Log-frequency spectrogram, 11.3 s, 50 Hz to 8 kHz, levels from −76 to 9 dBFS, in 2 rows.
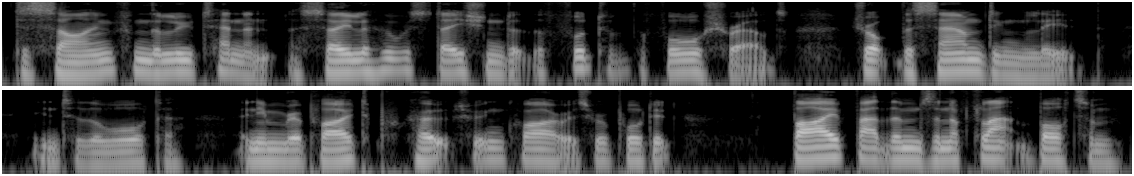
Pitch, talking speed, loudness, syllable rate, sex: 110 Hz, 195 wpm, -22 LUFS, 5.8 syllables/s, male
